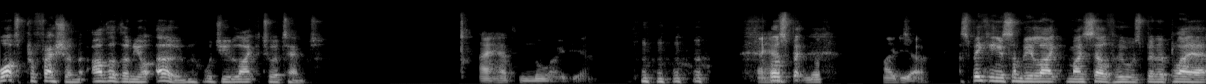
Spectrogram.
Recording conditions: video call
